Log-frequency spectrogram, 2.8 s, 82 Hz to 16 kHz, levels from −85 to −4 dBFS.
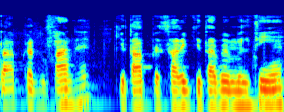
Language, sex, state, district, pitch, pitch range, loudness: Hindi, male, Bihar, Purnia, 120 Hz, 115-120 Hz, -25 LUFS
